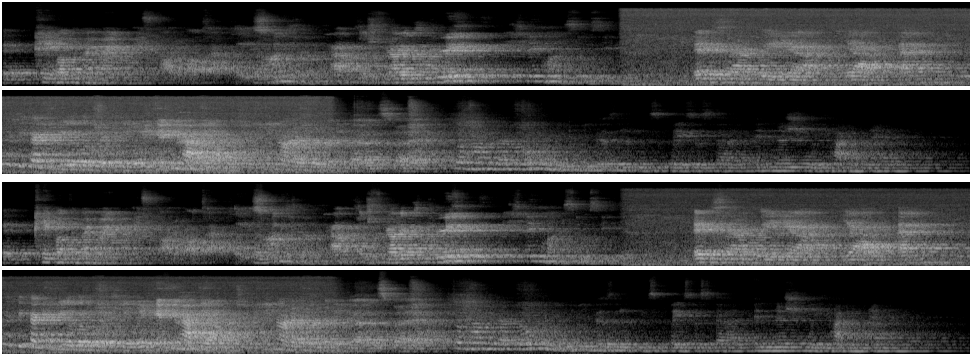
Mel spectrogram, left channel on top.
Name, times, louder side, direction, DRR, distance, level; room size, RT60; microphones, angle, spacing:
voice 1, 0.3-2.6 3.3-3.4 3.8-4.0 4.3-4.7 5.0-5.3 6.9-9.3 9.5-14.2, equal, 30° right, -7 dB, 0.5 m, -24 dB
voice 2, 2.5-4.6 5.1-6.4 14.2-18.5, right 1 dB, 70° right, -6 dB, 1.0 m, -34 dB
sound 1, 6.2-13.0, left 4 dB, 30° left, 0.4 m, -34 dB
sound 2, 9.7-15.5, left 1 dB, 70° left, 0.8 m, -37 dB
5.3 x 2.6 x 3.2 m, 2.7 s
head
